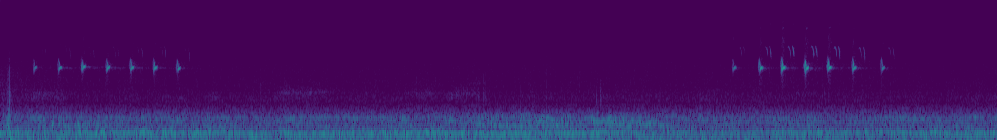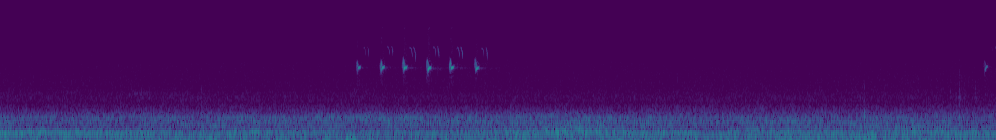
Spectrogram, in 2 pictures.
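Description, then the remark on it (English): A male bird near its nest site gives three bursts of rapid, high-pitched chipping notes, spaced several seconds apart, over a steady low rumble. No one speaks. “It's been half an hour now, and the birds are back.”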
